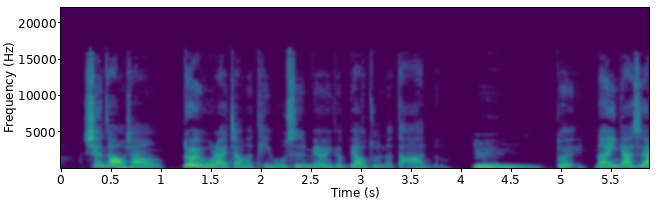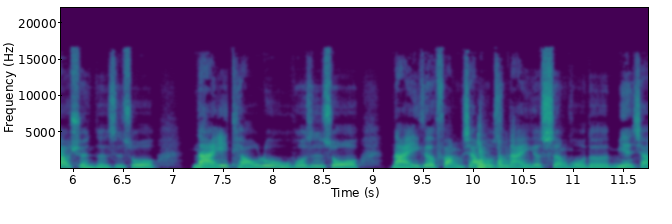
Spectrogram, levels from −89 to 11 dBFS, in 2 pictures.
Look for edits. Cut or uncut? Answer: uncut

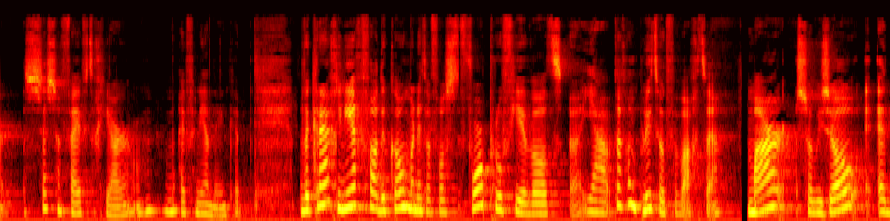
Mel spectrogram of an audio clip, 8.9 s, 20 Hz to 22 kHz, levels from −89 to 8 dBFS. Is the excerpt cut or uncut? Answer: cut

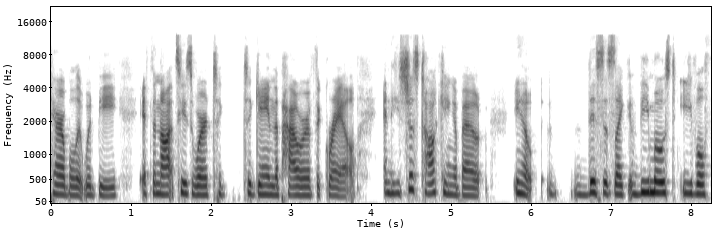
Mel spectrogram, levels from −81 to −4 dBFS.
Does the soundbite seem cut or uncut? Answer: uncut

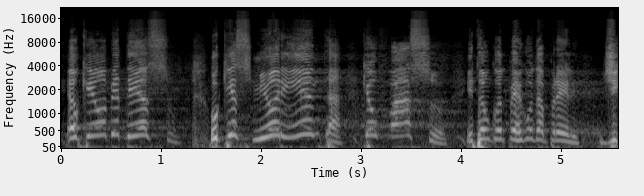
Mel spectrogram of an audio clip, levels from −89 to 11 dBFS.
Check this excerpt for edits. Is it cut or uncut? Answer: cut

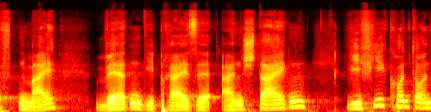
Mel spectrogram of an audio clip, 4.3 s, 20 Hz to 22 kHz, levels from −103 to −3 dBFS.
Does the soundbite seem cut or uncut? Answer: uncut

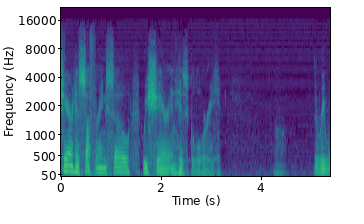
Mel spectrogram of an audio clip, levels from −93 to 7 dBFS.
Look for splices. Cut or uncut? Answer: uncut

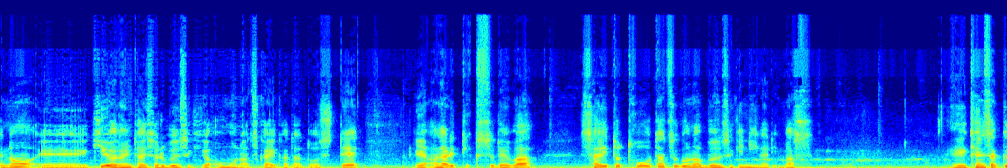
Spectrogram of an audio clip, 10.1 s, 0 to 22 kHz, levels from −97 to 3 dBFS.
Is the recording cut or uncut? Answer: uncut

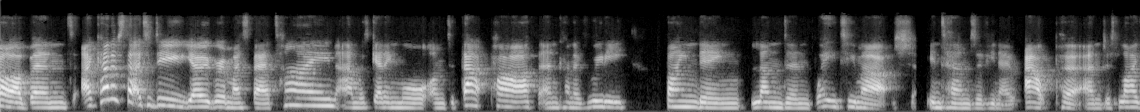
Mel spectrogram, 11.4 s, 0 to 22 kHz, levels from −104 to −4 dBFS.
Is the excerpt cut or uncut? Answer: cut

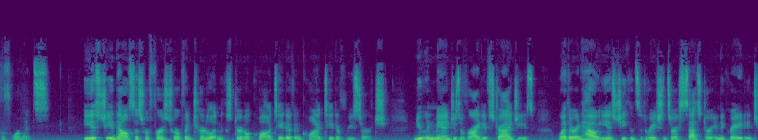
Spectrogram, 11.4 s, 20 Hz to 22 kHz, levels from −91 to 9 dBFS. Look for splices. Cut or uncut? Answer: cut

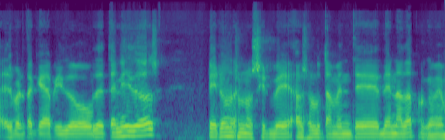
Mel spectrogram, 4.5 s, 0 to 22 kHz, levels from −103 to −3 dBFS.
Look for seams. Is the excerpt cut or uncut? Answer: cut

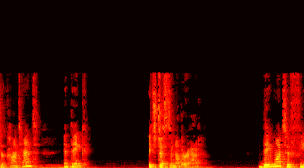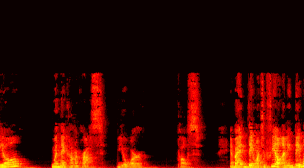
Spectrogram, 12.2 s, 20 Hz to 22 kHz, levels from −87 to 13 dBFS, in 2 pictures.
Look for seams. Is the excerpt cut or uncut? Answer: uncut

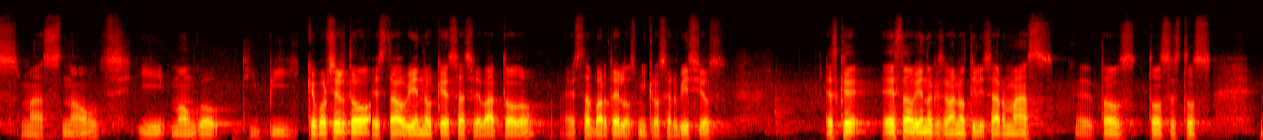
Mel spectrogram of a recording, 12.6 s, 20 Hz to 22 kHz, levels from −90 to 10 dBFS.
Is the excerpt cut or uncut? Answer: cut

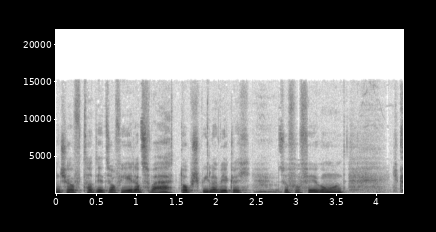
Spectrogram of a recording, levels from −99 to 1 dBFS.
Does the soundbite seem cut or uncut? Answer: cut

